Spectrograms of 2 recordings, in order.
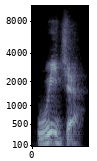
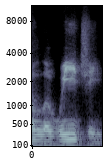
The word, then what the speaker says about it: Ouija: we and yeah so ouija the ouija board some of the mispronunciations you see of this online are are really hilarious though you know like like how do you use a luigi board or or something like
